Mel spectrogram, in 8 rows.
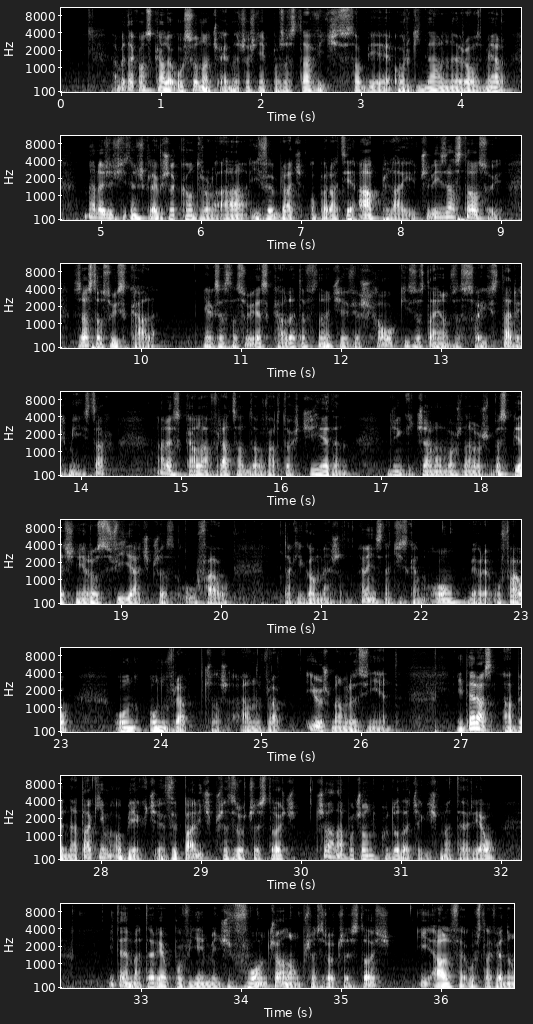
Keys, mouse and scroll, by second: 1.0 middle click, 2.1 middle click, 2.9 middle click, 3.5 shift+middle click, 5.4 ctrl+a, 18.7 n, 19.5 shift+middle click, 20.3 middle click, 20.6 Tab, 21.6 u, 23.5 scroll down 2, 24.2-25.1 scroll up 4, 25.1 Tab, 25.7-26.1 scroll down 1, 27.2 middle click, 28.6 middle click, 29.7 middle click, 31.4 click, 32.3 click, 34.4 click, 35.9 click.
